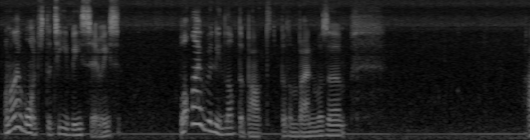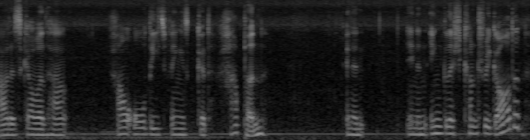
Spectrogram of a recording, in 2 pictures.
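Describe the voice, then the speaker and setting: Halting, earnest man with many restarts. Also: mid-range voice, animated, fairly bright tone, slight background noise. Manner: halting, with frequent restarts and repeated words; earnest and fond. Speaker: fan sharing memories. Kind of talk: casual spoken reminiscence.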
